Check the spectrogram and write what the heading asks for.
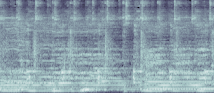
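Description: A mixed group of voices singing a Marathi Christian worship song, with tambourine and hand clapping keeping a steady beat.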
